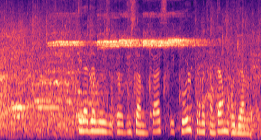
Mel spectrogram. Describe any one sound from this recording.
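A referee's whistle blows a long blast.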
